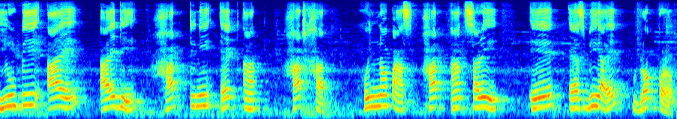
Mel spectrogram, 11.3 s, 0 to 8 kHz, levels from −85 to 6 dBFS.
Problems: none marked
